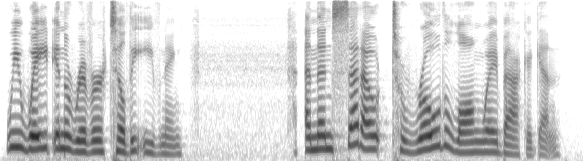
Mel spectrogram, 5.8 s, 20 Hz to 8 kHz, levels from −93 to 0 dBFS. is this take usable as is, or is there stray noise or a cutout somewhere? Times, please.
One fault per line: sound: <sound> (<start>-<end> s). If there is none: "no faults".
no faults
